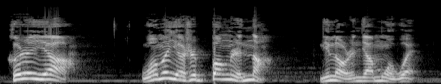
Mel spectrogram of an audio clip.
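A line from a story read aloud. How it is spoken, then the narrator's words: Calling out. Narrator (Chinese): 嘴里边就喊呐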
